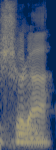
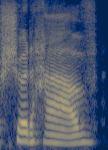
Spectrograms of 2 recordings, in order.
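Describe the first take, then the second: First: The words are reduced into one short form. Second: Both words are said fully and clearly. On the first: The speaker calls it right. "We'll say" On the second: The speaker calls it wrong. "we never say should've or, s- or, you know, should have"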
